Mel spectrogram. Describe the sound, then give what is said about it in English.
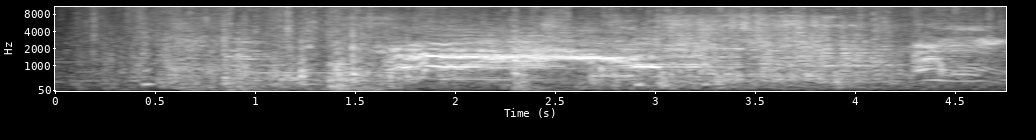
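A man, Captain Quint in the film Jaws, lets out a loud, strained scream that holds a high, wavering pitch for a couple of seconds, amid harsh crashing and cracking noise that continues throughout. “You have scary ones, like Captain Quint from Jaws.”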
